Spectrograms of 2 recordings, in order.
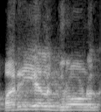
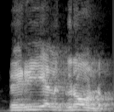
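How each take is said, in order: First: బరియల్ said "BURR-ee-al"; mistaken pronunciation. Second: బెరియల్ said "BERR-ee-al"; correct pronunciation. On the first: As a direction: open బరియల్ with "buh". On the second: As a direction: open బెరియల్ with "beh". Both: Shown as a demonstration. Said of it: "బరియల్ ground కాదండి".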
